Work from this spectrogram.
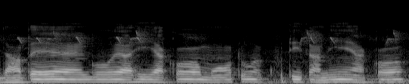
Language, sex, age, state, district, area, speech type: Assamese, male, 45-60, Assam, Golaghat, rural, spontaneous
